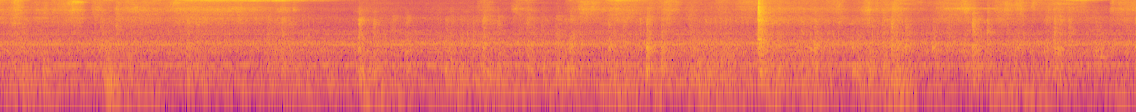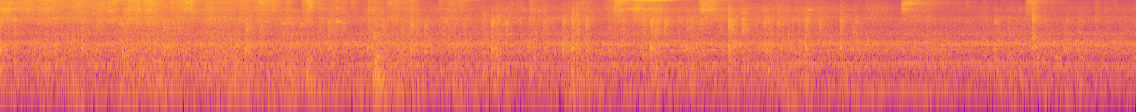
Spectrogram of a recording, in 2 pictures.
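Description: Steady running noise of a local electric train, heard from inside the carriage: wheels rumbling on the rails with a faint steady hum. A few short knocks come through, the sharpest about a third of the way in and again near two-thirds.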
